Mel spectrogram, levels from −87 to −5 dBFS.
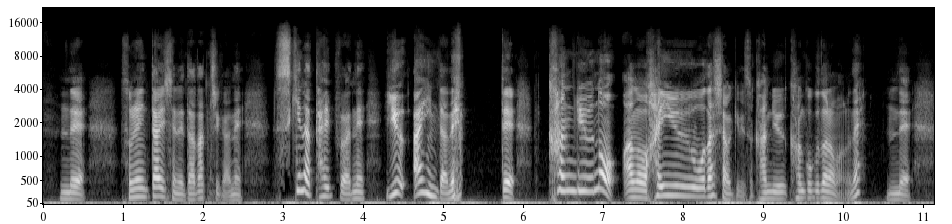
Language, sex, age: Japanese, male, 20-39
